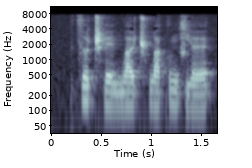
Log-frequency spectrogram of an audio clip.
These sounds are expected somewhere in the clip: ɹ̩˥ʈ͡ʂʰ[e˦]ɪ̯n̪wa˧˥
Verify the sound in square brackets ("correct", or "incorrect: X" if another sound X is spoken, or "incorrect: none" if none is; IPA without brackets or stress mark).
incorrect: e˨˩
